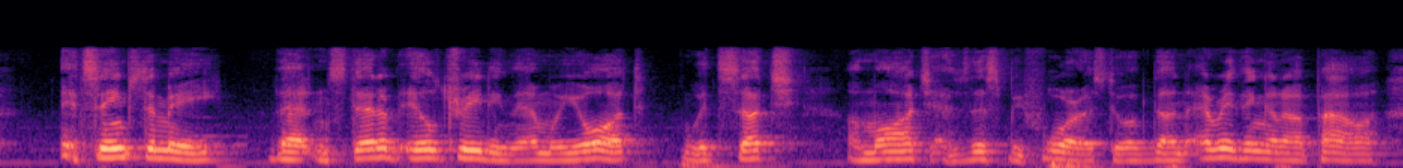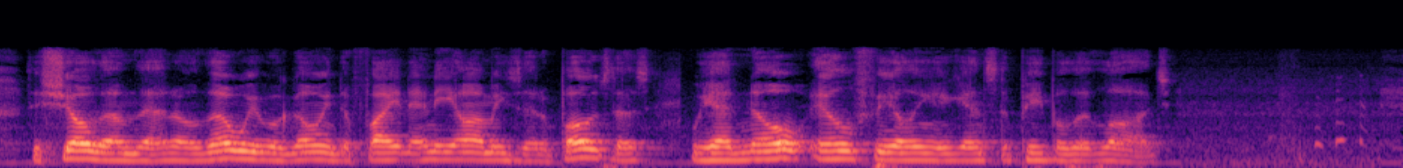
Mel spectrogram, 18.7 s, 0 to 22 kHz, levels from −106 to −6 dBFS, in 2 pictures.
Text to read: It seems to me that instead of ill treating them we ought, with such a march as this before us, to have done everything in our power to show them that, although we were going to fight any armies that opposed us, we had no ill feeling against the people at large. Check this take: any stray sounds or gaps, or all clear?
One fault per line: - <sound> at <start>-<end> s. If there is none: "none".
- laugh at 17.8-18.5 s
